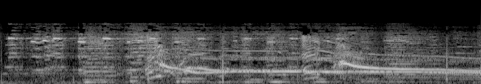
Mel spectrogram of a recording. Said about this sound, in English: Well, look at those four watchdogs over there. Wonder what they're howling about.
